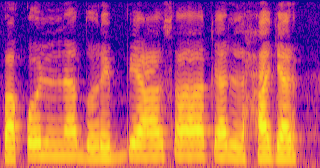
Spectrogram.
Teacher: تو فَقُلْنَا اضْرِبْ بِعَصَاكَ میں ادغام صغیر مثلین ہوا، لیکن اس میں ہم غنہ نہیں کر کے پڑھیں گے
